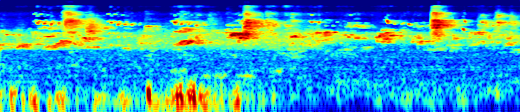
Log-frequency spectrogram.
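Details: Budgerigar parent feeding its young; uneven, scratchy chirping with sharp high bursts every second or two, accompanied by low knocking thumps early in the clip.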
